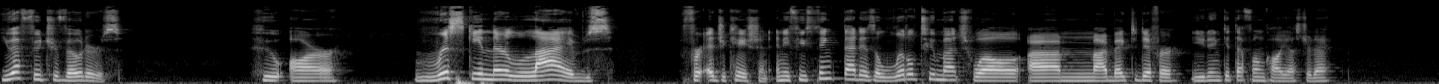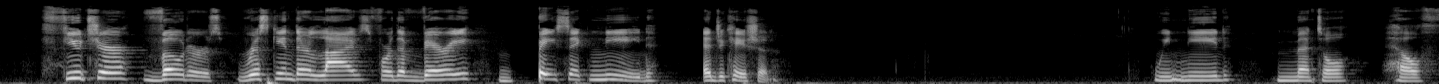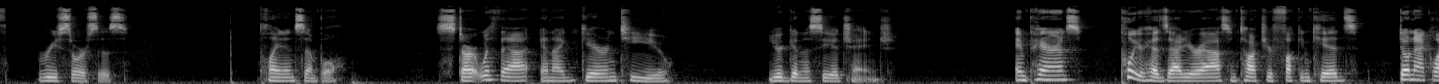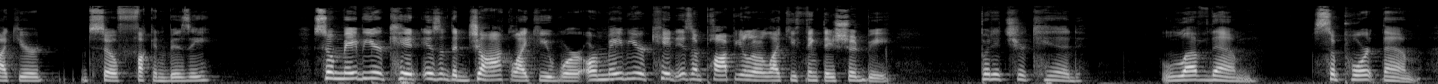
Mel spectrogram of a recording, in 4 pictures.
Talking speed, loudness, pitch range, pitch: 125 wpm, -18 LUFS, 160-210 Hz, 180 Hz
